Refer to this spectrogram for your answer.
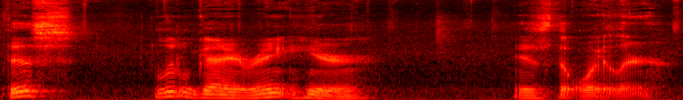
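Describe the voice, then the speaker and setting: A man's voice: lowish voice, sing-song, slow pace, gravelly, a little mellow. A man casually demonstrating a hands-on repair, muttering to himself as he works. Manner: muttering to himself while working. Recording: faint background noise.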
